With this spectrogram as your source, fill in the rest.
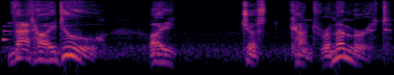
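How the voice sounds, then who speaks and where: A man's voice: mid-range voice, sing-song, slow, a bit bright, soft background music. A man voicing a jovial old talking boat in a video game, with boastful, hearty pirate slang. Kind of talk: video game character acting.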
